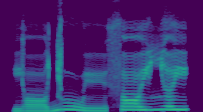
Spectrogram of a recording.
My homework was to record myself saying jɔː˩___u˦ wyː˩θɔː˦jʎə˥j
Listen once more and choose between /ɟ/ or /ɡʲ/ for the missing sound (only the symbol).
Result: ɟ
